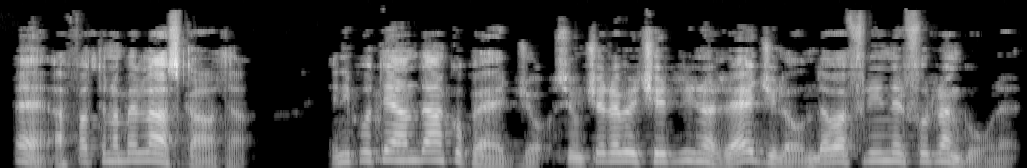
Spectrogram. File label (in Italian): "cascata", crespinese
